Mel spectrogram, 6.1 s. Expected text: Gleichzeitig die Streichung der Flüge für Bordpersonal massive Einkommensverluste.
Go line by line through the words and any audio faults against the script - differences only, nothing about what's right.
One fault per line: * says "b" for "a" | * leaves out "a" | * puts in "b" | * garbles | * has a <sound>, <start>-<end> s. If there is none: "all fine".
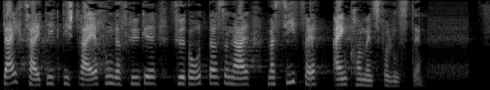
all fine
